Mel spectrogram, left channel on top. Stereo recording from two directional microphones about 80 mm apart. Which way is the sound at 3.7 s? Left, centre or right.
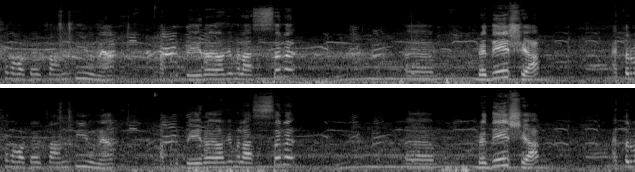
Centre.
